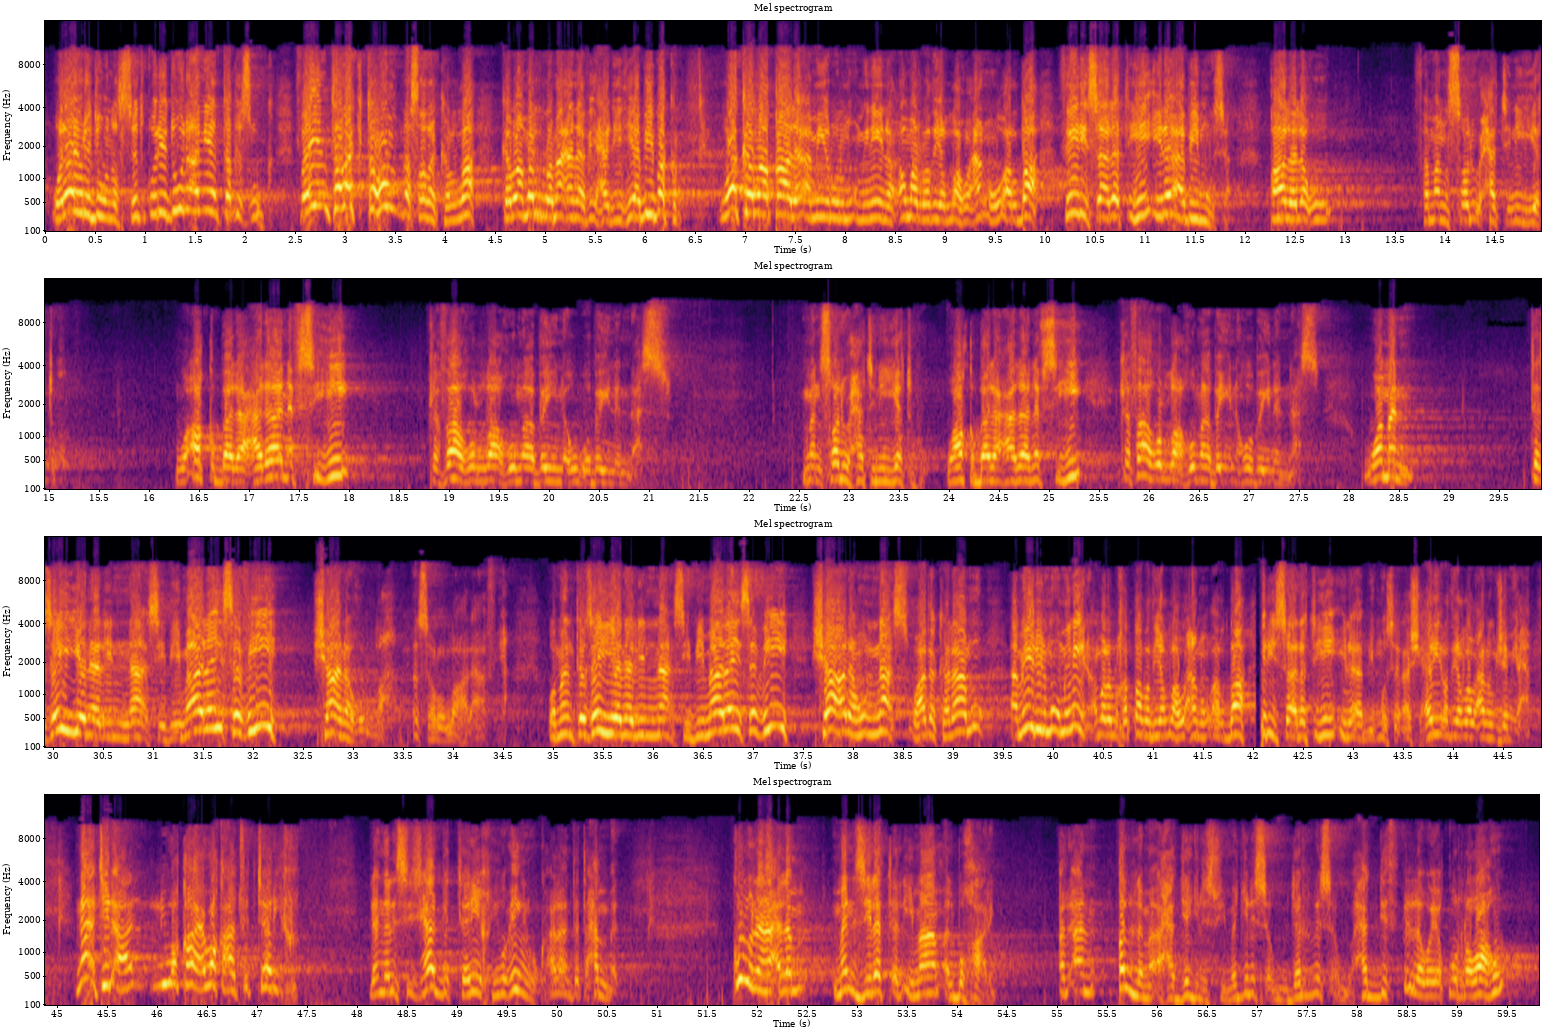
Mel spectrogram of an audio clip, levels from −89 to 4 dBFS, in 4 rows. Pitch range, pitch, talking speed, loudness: 215-295 Hz, 250 Hz, 125 wpm, -9 LUFS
